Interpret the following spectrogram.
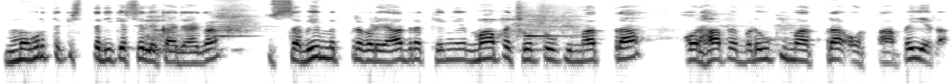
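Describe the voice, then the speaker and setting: A man's voice: high-pitched, fairly even intonation, moderate pace, a little hiss or hum. A man teaching an online exam-prep lesson, explaining answers step by step, putting questions to viewers and calling them friends.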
